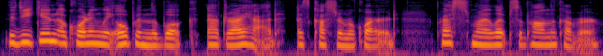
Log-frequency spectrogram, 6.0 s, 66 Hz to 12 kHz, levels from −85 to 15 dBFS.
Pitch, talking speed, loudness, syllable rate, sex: 200 Hz, 180 wpm, -18 LUFS, 5.8 syllables/s, female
